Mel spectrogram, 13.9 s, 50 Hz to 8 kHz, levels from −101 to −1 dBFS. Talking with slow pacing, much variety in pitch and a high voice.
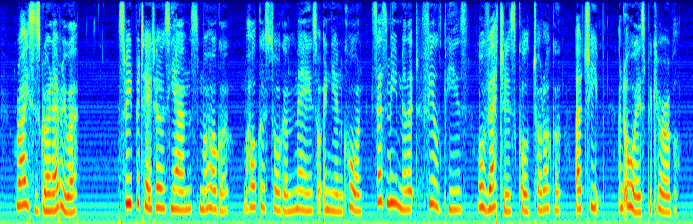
No: slow, 115 wpm; average, 3.1 semitones; very high, 250 Hz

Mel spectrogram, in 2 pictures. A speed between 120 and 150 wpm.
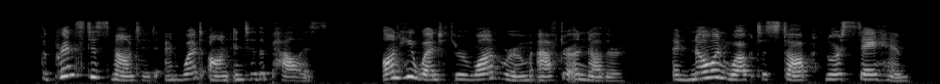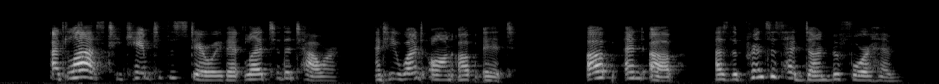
No: average, 170 wpm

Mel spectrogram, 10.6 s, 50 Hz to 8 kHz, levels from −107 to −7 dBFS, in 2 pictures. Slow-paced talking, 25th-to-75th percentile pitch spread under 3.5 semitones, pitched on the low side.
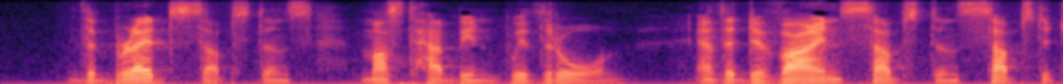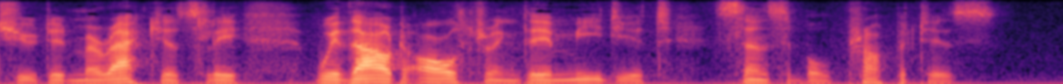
Yes: slow, 105 wpm; average, 2.8 semitones; low, 100 Hz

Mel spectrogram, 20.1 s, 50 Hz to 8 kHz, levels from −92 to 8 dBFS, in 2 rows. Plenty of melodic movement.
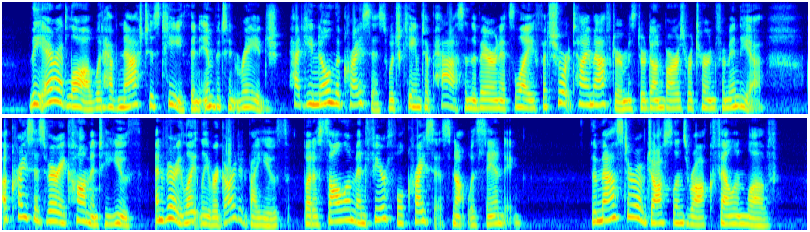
Yes: wide, 5.8 semitones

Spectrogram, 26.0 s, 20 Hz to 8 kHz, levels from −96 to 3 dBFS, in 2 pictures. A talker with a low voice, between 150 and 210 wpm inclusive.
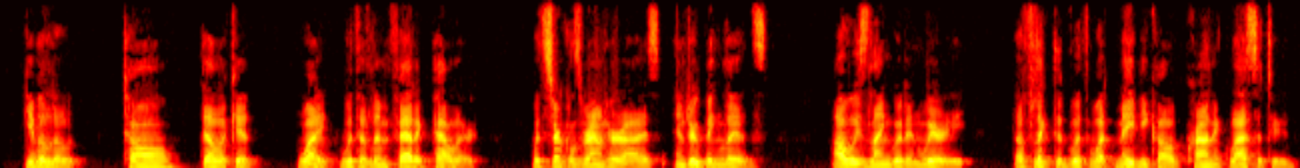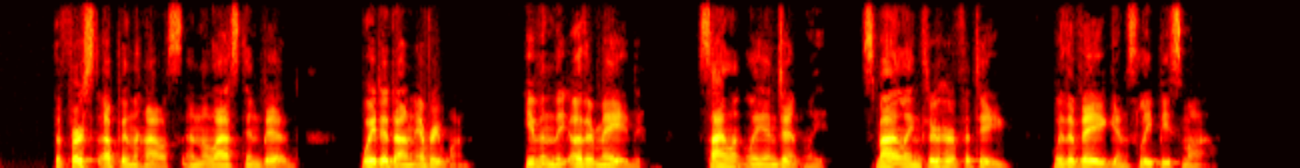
No: low, 130 Hz; average, 140 wpm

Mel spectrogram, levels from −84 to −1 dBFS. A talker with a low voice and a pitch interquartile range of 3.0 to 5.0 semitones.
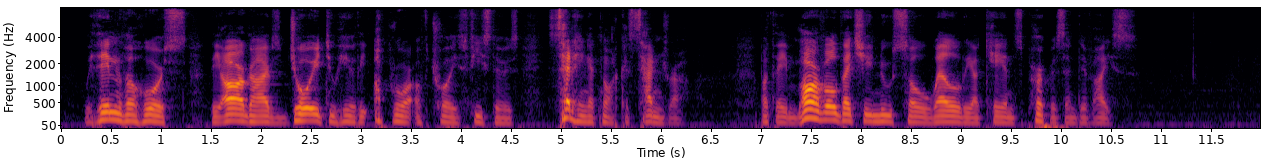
Yes: low, 100 Hz; average, 4.3 semitones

